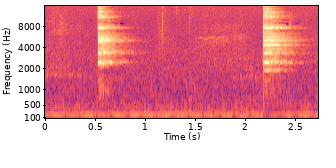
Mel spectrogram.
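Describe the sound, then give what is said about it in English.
Glasses clink together in a toast, two bright ringing chimes about a second and a half apart over a low steady hum. “I'm going to cheers to you now”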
